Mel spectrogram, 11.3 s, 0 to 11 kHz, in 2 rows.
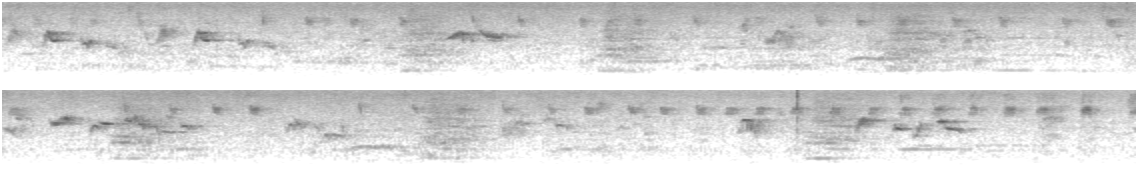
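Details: Red-whiskered bulbul, a caged decoy bird used for trapping, recorded 19 January 2018: bright, bubbly warbled phrases repeated throughout, with thin high ticks and a steady outdoor hiss behind.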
